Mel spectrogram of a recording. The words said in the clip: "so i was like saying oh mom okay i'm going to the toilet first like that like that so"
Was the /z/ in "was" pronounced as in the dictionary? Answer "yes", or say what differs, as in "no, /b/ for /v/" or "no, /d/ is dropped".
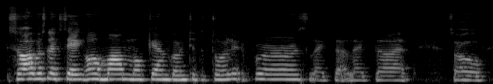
no, /s/ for /z/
